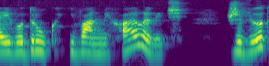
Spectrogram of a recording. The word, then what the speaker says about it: друг: Друг, on écrit друг, mais on lit comme друг.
